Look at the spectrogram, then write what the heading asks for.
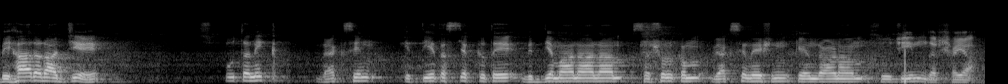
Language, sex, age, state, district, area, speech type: Sanskrit, male, 30-45, Karnataka, Shimoga, rural, read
